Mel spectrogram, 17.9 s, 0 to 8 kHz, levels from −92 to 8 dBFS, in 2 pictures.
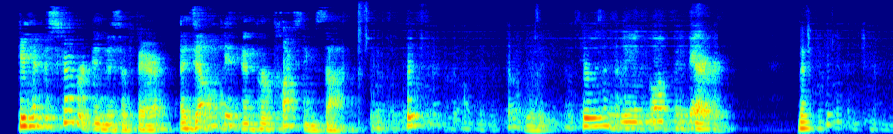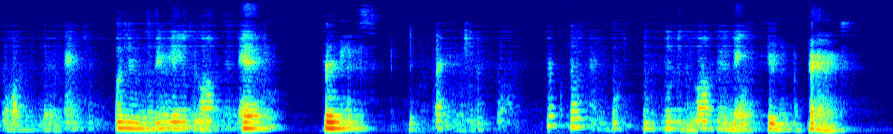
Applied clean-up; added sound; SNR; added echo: neural mask model DeepFilterNet 3.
